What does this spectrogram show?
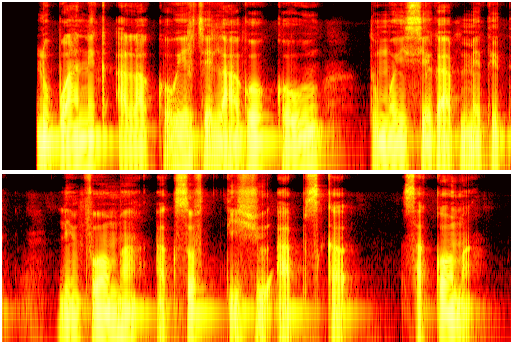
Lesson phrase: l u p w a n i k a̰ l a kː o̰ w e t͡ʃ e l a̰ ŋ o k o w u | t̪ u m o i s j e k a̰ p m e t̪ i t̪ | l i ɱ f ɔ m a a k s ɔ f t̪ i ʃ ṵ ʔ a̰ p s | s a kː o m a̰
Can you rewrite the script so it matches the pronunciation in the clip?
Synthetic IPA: l u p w a n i k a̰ l a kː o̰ w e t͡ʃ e l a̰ ɡ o k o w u | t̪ u m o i s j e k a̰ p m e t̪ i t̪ | l i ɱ f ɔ m a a k s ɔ f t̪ i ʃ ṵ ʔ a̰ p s | s a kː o m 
